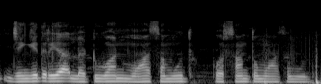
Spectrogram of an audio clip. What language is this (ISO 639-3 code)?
sat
